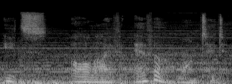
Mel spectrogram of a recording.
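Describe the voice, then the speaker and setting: Sly trickster god for a game: wry, smug, highly expressive, over a musical score. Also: male voice, slow pace, music in the background. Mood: wounded pride. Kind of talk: video game cutscene acting.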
